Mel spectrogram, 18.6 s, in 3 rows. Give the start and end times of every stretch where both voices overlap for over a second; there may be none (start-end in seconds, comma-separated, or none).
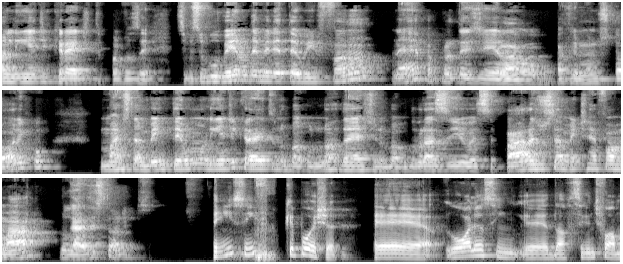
none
